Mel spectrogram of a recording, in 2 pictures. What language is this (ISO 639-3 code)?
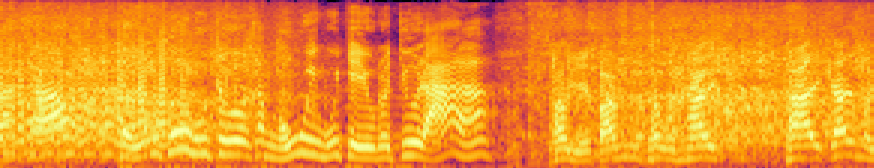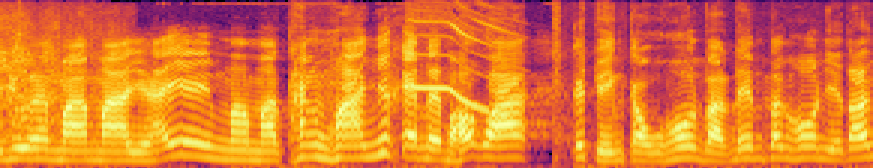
vie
